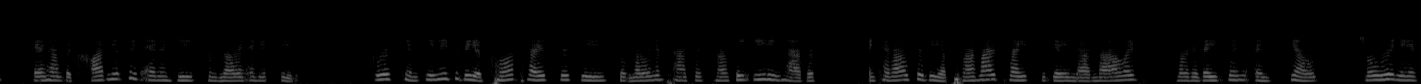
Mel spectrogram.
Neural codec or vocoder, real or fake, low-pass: codec, 16 kHz, 0.5 kbps, FreqCodec, smaller model; fake; 3.6 kHz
